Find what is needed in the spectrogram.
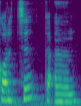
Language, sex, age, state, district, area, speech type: Malayalam, female, 18-30, Kerala, Thrissur, urban, spontaneous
